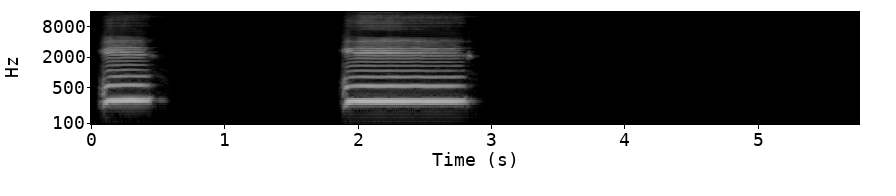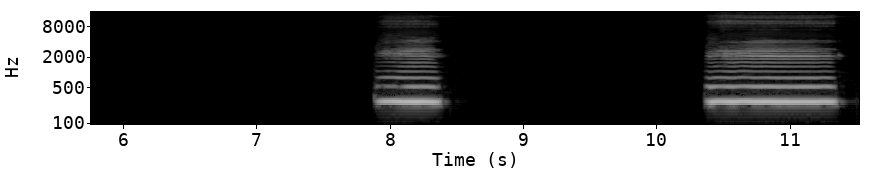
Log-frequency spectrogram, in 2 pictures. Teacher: This is like the double E sound in C, but with rounded lips. Try saying the double E in C while rounding your lips.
